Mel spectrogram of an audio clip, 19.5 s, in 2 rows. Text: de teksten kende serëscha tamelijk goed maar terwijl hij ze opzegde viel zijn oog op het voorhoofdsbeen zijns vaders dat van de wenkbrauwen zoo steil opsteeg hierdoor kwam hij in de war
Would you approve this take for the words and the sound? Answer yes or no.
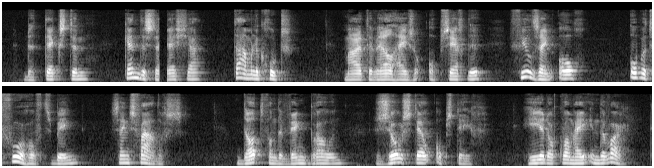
no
